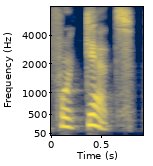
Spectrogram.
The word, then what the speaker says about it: forget: Shirin, forget. The Mhm. stress is on the second syllable.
